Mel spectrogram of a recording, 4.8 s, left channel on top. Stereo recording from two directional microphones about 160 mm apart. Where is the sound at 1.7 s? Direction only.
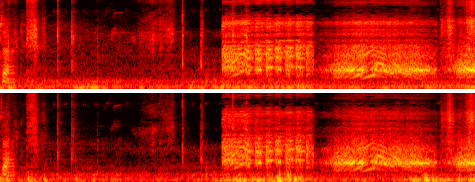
50° right (ahead or behind).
